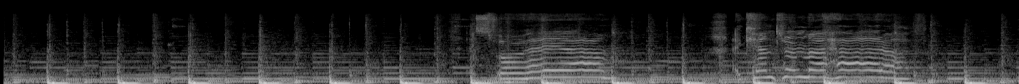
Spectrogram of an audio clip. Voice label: esposa, voz masculina; dia dos namorados para esposa voz masculina

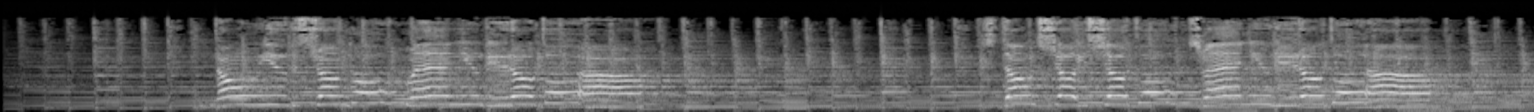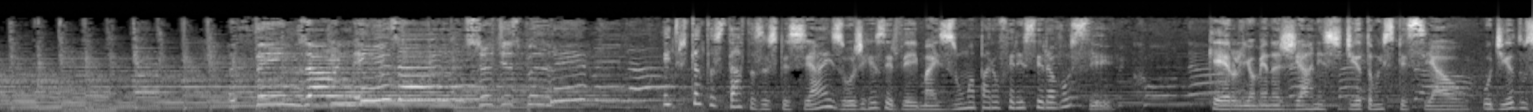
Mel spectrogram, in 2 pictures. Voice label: tio fem, Voz Feminina; dia dos pais para tio voz feminina infantil

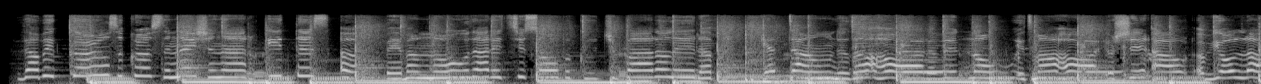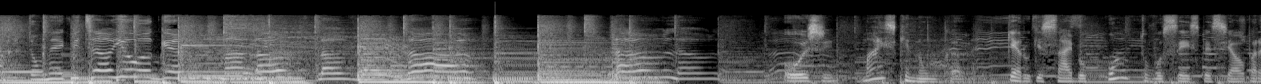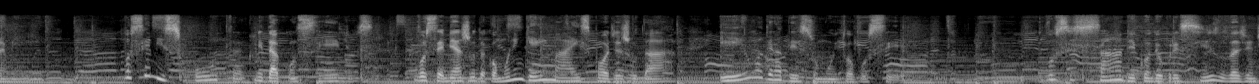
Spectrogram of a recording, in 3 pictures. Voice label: aniver amiga fem

